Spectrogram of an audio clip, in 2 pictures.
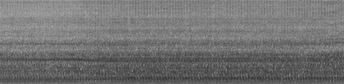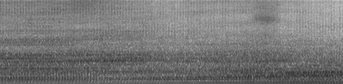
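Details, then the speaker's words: SuperSplit kinetic wood splitter with the engine at lowered RPM: a steady idle with a brief hitch midway, the rack slipping a tooth because the handle wasn't yanked fully up. "hear that skip I didn't yank up on it now this time"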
